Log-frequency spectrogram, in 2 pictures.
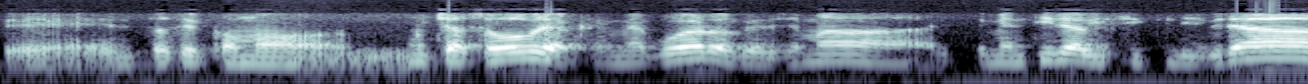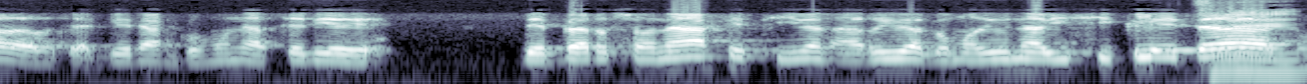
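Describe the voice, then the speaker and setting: With an unremarkable speaking voice, a man talks at a fairly quick pace with medium pitch, fairly even intonation and big swings in loudness. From Uruguay (Mercedes, Durazno, San José, Tacuarembó). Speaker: mentalist and painter. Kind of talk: radio interview. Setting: phone call. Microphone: poor mobile phone line.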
